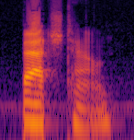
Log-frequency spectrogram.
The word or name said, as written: Batchtown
